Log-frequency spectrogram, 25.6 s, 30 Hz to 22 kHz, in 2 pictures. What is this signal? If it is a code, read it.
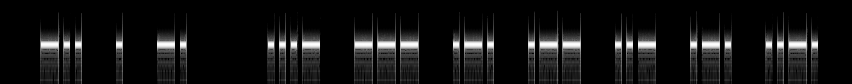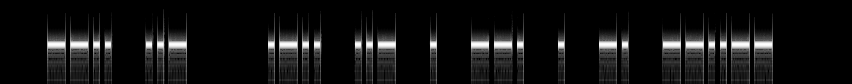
Morse code, heard as a keyed tone, about 14 wpm, spaced as for 10 wpm, 680 Hz. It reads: DEN VORWURF ZU LUEGEN,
